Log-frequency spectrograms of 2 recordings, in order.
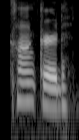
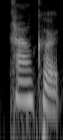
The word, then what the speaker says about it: Concord: City Invitational here at conquered New Hampshire conquered conquered I did not know it was pronounced that way so I feel like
